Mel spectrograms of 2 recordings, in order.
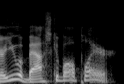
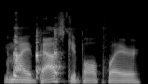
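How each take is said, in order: First: Hotel clerk asking, voice raised higher; a bright, curious clerk asking; curious clerk question. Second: Echoing her question back in disbelief, lower; incredulous echo. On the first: Clerk quizzing the tall-looking guest, higher curious voice. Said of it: "she was like". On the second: Guest repeating clerk's question, baffled lower echo. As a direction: repeat it back like it's absurd. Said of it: "What do you mean?". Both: Retold or imitated.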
